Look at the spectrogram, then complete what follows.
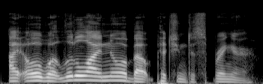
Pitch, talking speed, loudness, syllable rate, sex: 150 Hz, 230 wpm, -15 LUFS, 5.9 syllables/s, male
